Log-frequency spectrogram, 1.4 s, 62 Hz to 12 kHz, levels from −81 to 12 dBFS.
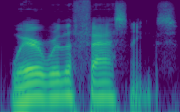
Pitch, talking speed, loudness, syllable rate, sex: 120 Hz, 180 wpm, -18 LUFS, 6.7 syllables/s, male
